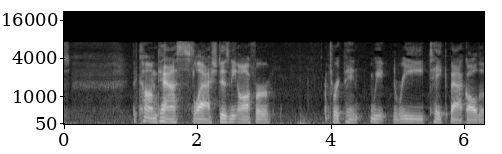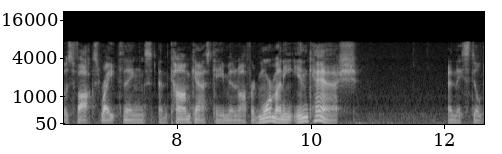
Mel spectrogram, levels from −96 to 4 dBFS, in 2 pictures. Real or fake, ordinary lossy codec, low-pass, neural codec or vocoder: fake; MP3, 64 kbps; 7.2 kHz; codec, 16 kHz, 8 kbps, FunCodec, trained on LibriTTS, 25 frames a second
